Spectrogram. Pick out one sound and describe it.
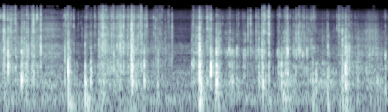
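Foil wrappers crinkle and rustle.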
